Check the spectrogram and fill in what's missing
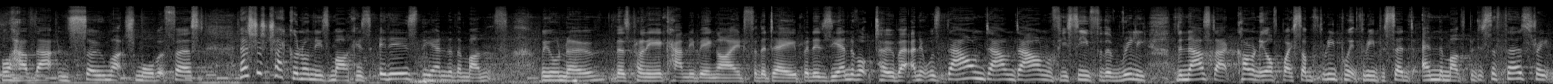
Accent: British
